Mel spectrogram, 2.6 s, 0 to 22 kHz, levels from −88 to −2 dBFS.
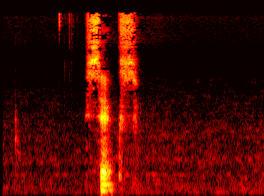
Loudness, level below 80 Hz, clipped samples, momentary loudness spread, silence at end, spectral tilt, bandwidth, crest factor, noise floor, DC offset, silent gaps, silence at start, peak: -20 LUFS; -64 dBFS; under 0.1%; 25 LU; 1.25 s; -2 dB/octave; 17 kHz; 24 dB; -62 dBFS; under 0.1%; none; 0.85 s; -2 dBFS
